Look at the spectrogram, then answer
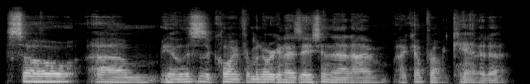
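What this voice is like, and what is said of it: Slightly raspy voice. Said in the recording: “you can hear my voice is a bit yeah. the raspier ... I guess a little bit off.”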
